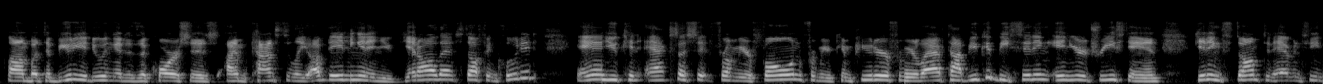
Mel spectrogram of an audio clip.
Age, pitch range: 30-49, 160-205 Hz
